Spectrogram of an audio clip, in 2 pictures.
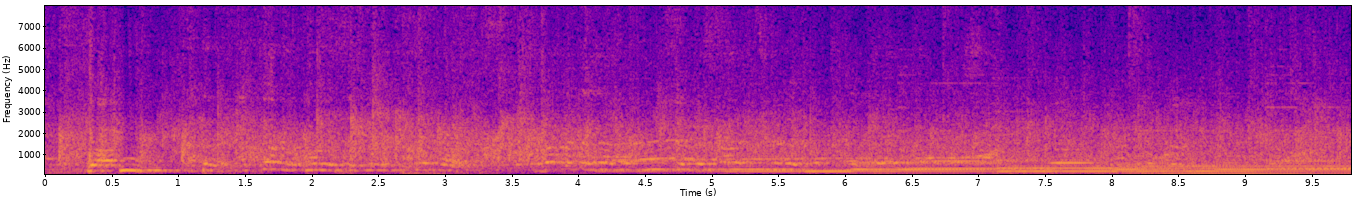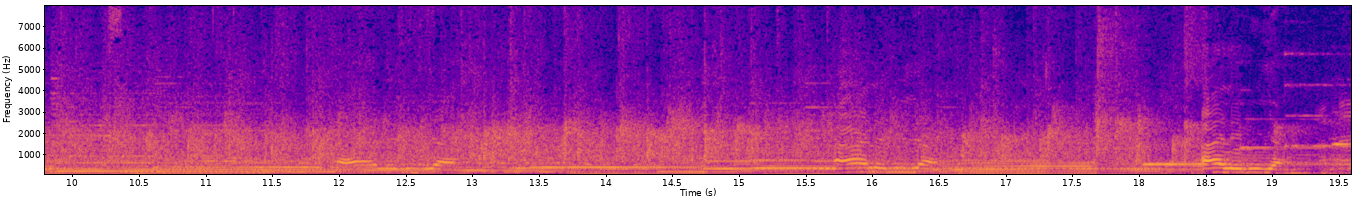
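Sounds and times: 
church congregation clapping at a French-language worship service: 0.0s - 19.5s
church congregation acclaiming: 3.7s - 10.5s
sustained musical tones: 4.8s - 19.5s.

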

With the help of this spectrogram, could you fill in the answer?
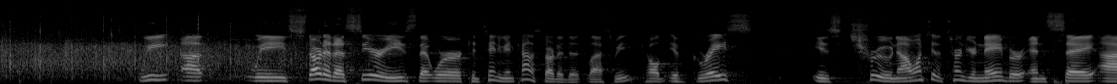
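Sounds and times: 
audience clapping: 0.0s - 3.5s
speech: 1.4s - 11.1s.

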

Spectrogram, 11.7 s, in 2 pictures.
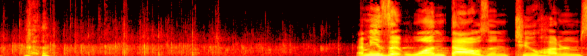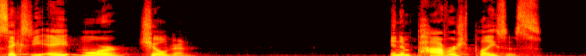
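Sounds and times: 
clapping applause: 0.0s - 3.7s
speech: 3.6s - 7.8s, 9.8s - 11.3s.

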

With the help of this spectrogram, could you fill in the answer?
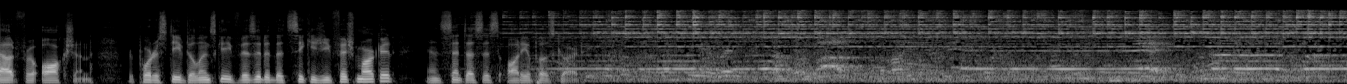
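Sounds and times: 
speech: 0.0s - 6.3s
loud bells ringing at a fish market auction: 4.8s - 13.4s.

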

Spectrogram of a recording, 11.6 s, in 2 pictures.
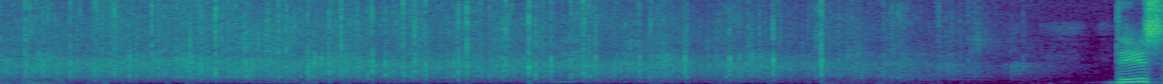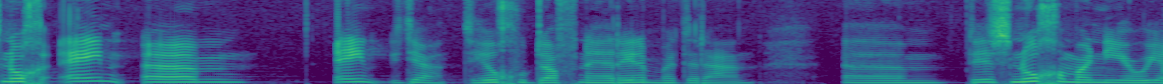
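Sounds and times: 
audience applause: 0.0s - 5.2s
speech: 5.6s - 11.6s.

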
